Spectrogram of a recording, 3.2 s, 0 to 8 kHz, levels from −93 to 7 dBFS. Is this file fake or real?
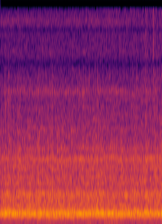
real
